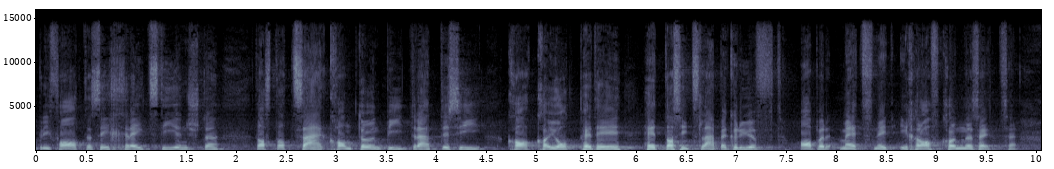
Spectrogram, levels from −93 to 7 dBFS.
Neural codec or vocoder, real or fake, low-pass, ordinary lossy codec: none; real; 14.4 kHz; none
